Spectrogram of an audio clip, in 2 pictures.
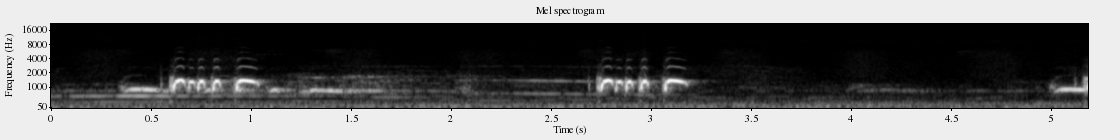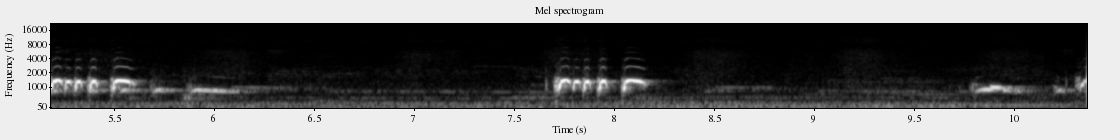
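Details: Local zebra dove singing, a recording used to prompt other zebra doves to sing: four bright cooing phrases, each a quick cluster of clipped notes, spaced about two to three seconds apart over a low background hum.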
